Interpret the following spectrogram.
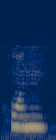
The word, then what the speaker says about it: Hun: Listen again and notice that they rhyme. Wen, Hun. Each of these syllables clearly has the vowel sound but the last one is spelled without an E. We've supplied the E in the version in brackets to reflect the pronunciation.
